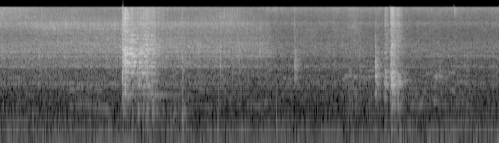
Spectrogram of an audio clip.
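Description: Steady sizzle of a curry frying in a steel pot on a gas stove. A spoon stirs and scrapes loudly against the pot about two and a half seconds in, and again with a few clinks near the end, as garam masala is spooned in.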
